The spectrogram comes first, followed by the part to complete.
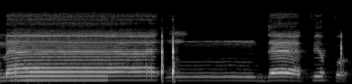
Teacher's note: Here this mad is mad muttasil. It's mad within one word. So we're going to be reciting it 4 or 5 حركة.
